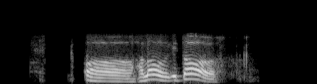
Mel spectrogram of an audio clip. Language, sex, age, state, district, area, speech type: Manipuri, male, 18-30, Manipur, Senapati, rural, conversation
